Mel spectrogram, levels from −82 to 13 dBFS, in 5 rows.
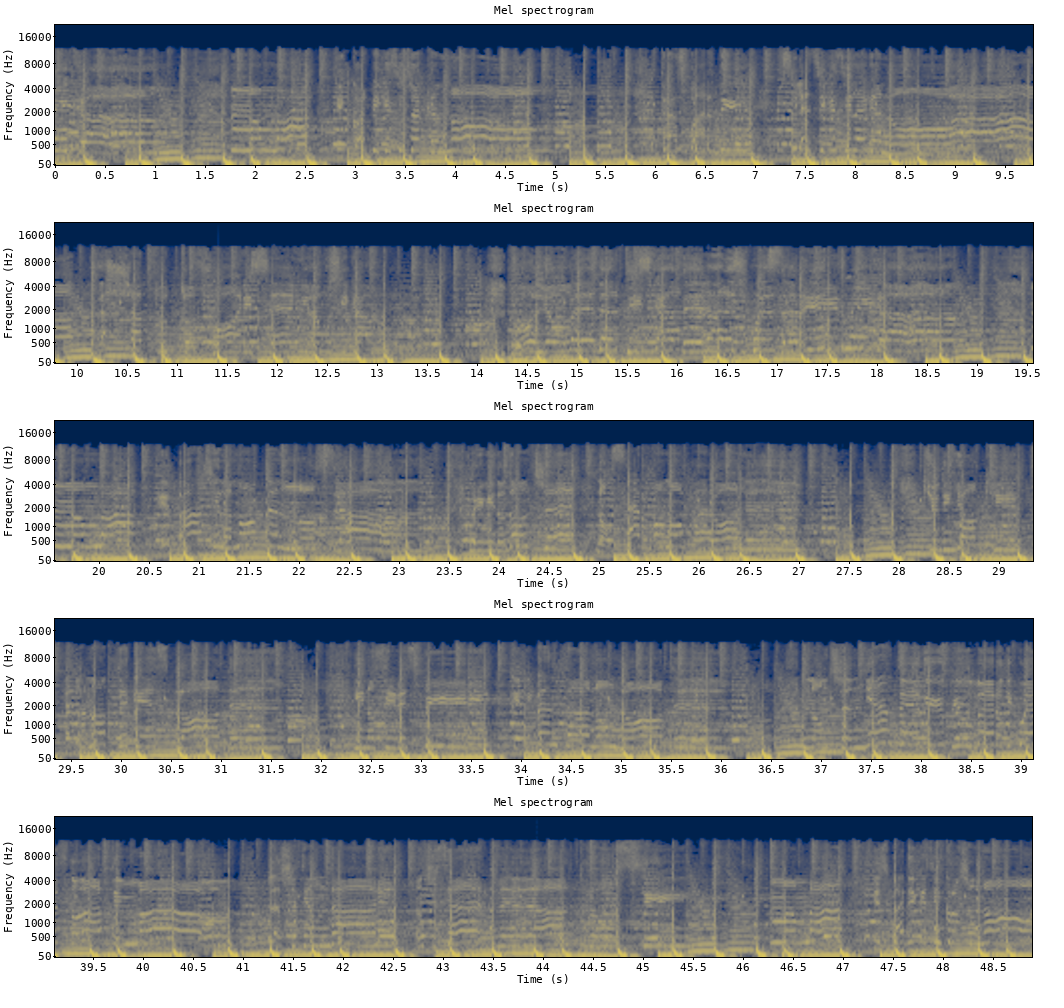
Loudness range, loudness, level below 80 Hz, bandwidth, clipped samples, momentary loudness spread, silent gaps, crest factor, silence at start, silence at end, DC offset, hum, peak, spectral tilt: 1 LU; -12 LUFS; -12 dBFS; 12.5 kHz; under 0.1%; 2 LU; none; 10 dB; 0 s; 0 s; under 0.1%; none; 0 dBFS; -5 dB/octave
